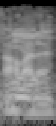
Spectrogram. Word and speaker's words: Diallo: Say his name again. The one that scored. What's his name? Diallo. Oh, I thought you said Dalla. Yeah, you definitely said Dalla. No. It's Diallo.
